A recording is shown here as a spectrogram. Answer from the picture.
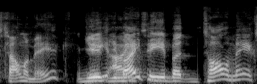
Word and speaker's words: Ptolemaic: that when I Googled, because I said Ptolemaic, Ptolemic, everything I'm seeing on Google is Ptolemaic, and so I will accept your pronunciation, Ptolemaic.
